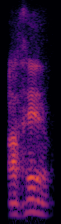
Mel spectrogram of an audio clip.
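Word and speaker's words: אהל: 168, Aleph Hey Lamed, granting the transliteration, O hell, pronunciation, Ahel, O hell.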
